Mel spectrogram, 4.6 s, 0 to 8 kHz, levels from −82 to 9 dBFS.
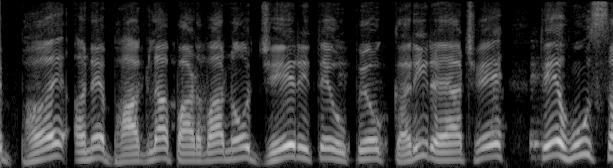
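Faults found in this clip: Echo leak: delayed copy of the speech, about 15–35 dB below it, trailing the talker by roughly 0.2 s, at 1.28–1.32, 1.49–1.56, 2.54–2.65, 2.83–2.92, 3.78–4.07 and 4.46–4.52 s. Likely the far end's loudspeaker signal slipping past its echo canceller.

Background gated by the echo canceller: room tone dips sharply, as much as about 40 dB, at 1.90–2.01 s and 3.81–3.96 s, a tenth of a second or more each. Canceller suppressing the microphone hard during playback, then releasing.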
